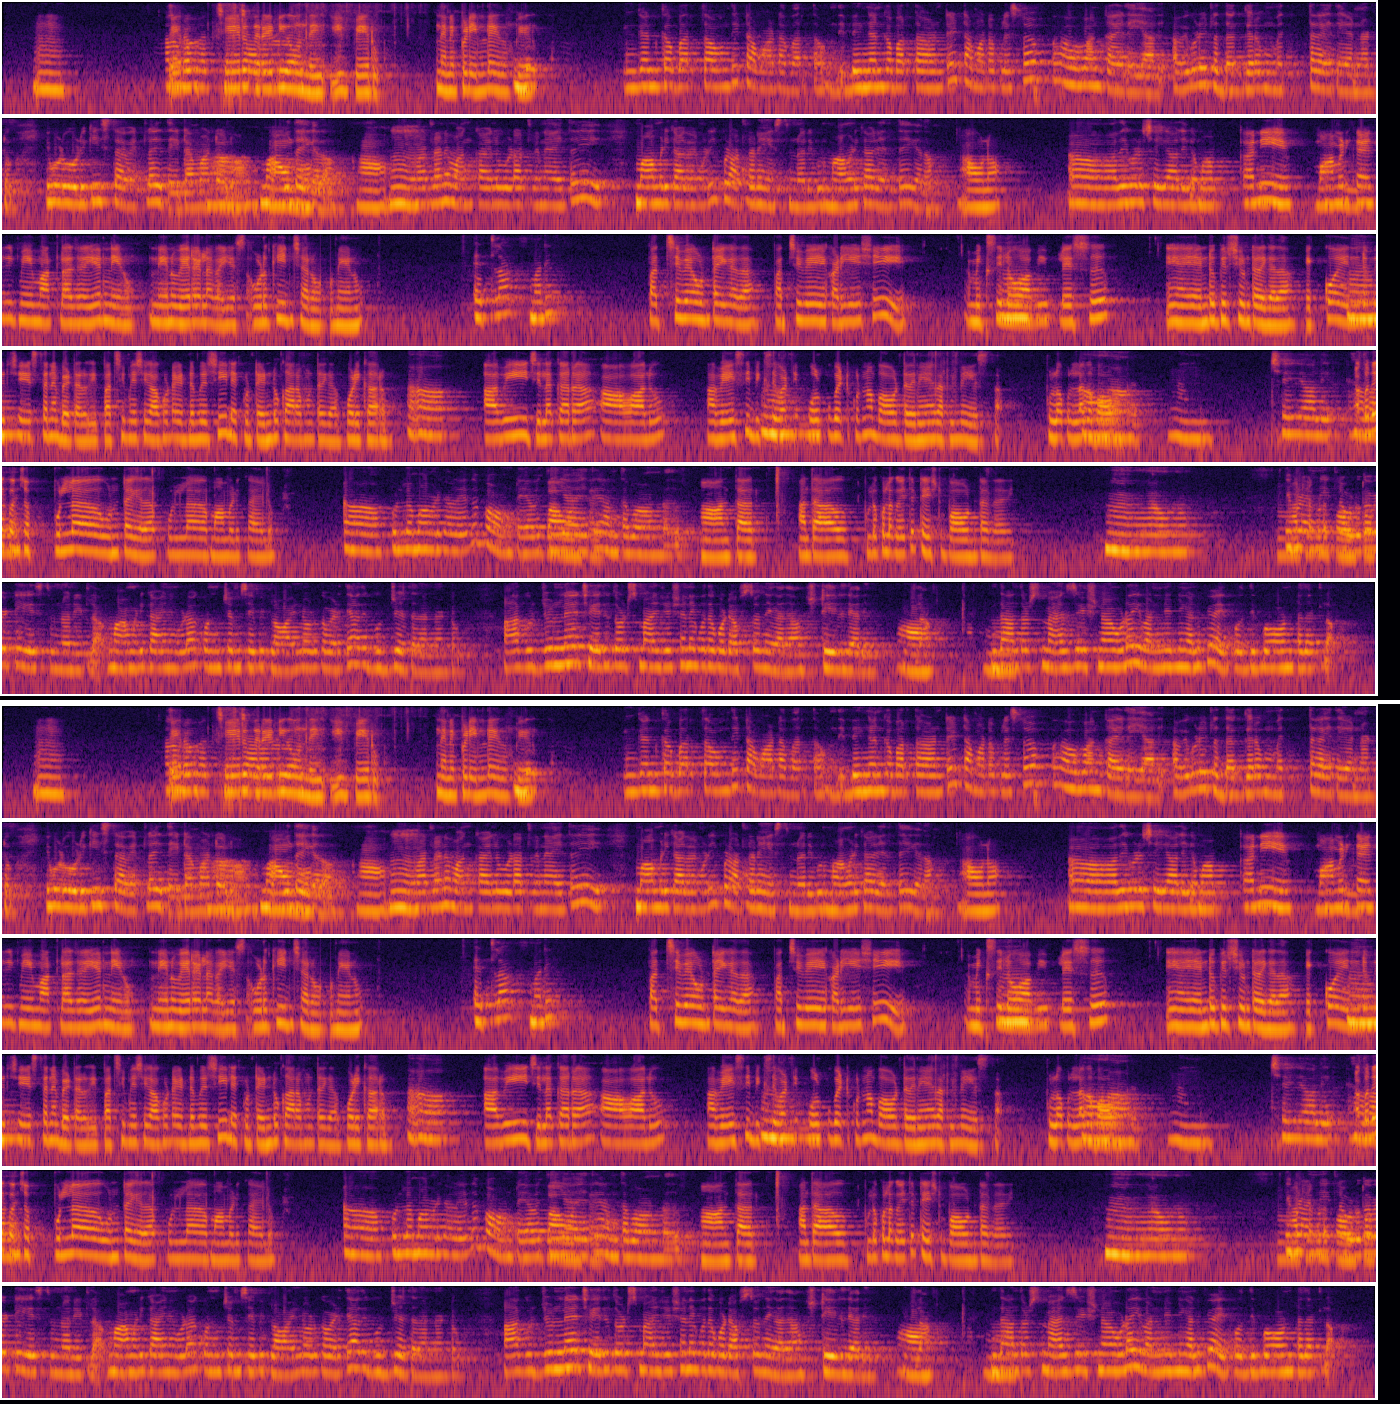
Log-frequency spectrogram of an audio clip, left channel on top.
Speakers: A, on the left (about 45°); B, on the right (about 65°).
A: ఉ వేర
B: బాగా వచ్చింది
A: వేరు
B: ఆ
A: వెరైటీగా
B: రోజు
A: ఉంది ఈ పేరు నేను ఇప్పుడు ఏంలేదు పేరు
B: బనకా భర్తా ఉంది టమాటా భర్తా ఉంది బెంగనకా భర్త అంటే టమాటా ప్లేస్ లో వంకాయలు వయాలి అవి కూడా ఇట్లా దగ్గర మెత్తగా అయితాయిన్నట్టు ఇప్పుడు ఉడికిస్తావి ఎట్లా అయితే టమాటోలు
A: ఆ
B: మగ్గుతాయి
A: అవును
B: కదా
A: ఆ
B: ఊ అట్లానే వంకాయ వంకాయలు కూడా అట్నే అయితయి మామిడికాయలు కూడా ఇప్పుడు అట్నే వస్తున్నారు ఇప్పుడు మామిడికాయలు వెళ్తాయి కదా
A: అవును
B: ఆ అది కూడా చెయ్యాలి ఇగ
A: కానీ మామిడికాయ మేము అట్లా చేయను నేను నేను వేరేలాగా చేస్తా ఉడు కించరు నేను
B: ఎట్లా మరి
A: చ్చివే ఉంటాయి కదా పచ్చివే కడిగేసి మిక్సీలో
B: ఉమ్
A: అవి ప్లస్ ఏ ఎండు బిర్చి ఉంటది కదా ఎక్కువ ఎండుమిర్చిస్తేనే
B: ఉమ్
A: బెటర్ ఈ పచ్చిమిర్చ కాకుండా ఎండుమిర్చి లేకుంట ఎండు కరంటేగా ఓడిికారం
B: ఆ
A: అవి జీలకర ఆవాాలు ఆవేసి మిక్సి
B: ఉమ్
A: బట్టి బిసి మోకు పెట్కుంట బాగుంటుంది నేను అట్లానే చేస్తా పుల పుల్లగా
B: అవునా
A: బాగుంటాంది ఉమ్
B: చెయ్యాలి
A: కాకపోతే
B: అలానే
A: కొంచెం ఆ ఉంటాయి కదా పుల్ల మామిడికాయలు
B: ఆ పుల్ల మామిడికాయలు అయితే బాగుంటాయి అవి తీయ
A: బాగుంటాయి
B: అయితే అంత బాగుండదు
A: అంత అంత పుల్ల పుల్లగా టేస్ట్ బాగుంటంది అది
B: ఉమ్ అవును ఇప్పుడు
A: అట్లా
B: అన్ని
A: కూడా
B: ఇట్లా
A: బాగుంటది
B: ఉడకబెట్టి చేస్తున్నరు ఇట్లా మామిడికాయని కూడా కొం చం సేపు ఇట్లా ఆయిల్లో ఉడకబడితే అది గుడ్జ వెళ్తుంది అన్నటు ఆ గుజ్జుల్నే చేతి తోటీ స్మాష్ లేకపోతే ఒకటి వస్తుంది కదా స్టీల్ దాది ఇట్లా
A: అవును హ్మ్
B: దాంతోనీ స్మాష్ చేసి కూడా ఇవన్నీటిని కలిపి అయిపోద్ది బాగుంటది అట్లా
